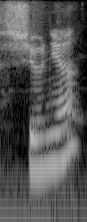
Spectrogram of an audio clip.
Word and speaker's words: Sunya: the uh meaning of suna is inspired by uh the number zero which is actually pronounced shunya and uh I've always been really interested in zeros in circles.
